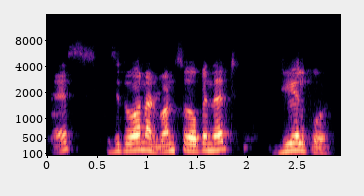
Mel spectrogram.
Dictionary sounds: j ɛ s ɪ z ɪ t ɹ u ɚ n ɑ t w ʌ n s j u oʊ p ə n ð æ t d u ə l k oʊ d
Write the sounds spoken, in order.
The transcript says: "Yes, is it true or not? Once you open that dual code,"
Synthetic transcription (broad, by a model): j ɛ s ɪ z ɪ t ɔ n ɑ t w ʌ n s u oʊ p ə n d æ t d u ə l k oʊ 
